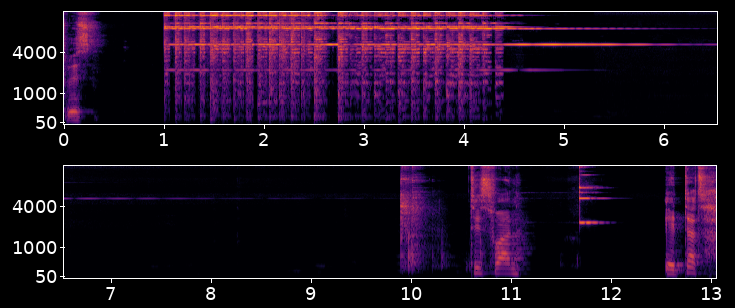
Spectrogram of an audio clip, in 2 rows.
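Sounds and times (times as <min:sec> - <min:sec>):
small hand bell ringing: 0:01.0 - 0:08.9.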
